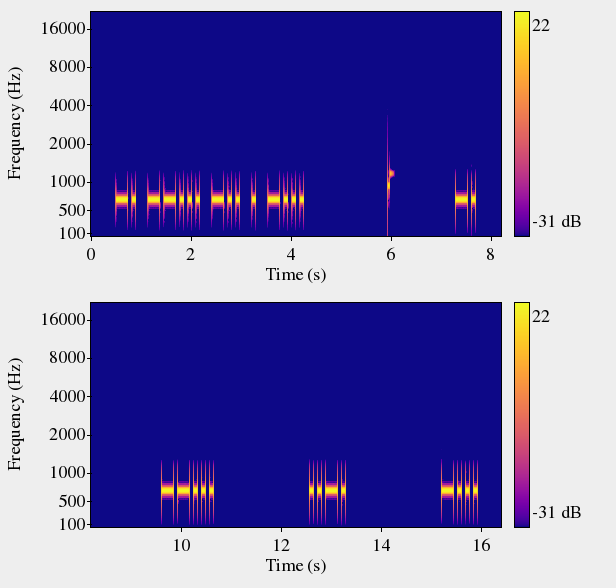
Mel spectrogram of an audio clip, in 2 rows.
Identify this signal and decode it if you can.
Morse code, heard as a keyed tone, about 15 wpm, spaced as for 7 wpm, 700 Hz. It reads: N7DEB N7FB
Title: USA Call Signs - 5 Characters - 8x Character Spacing - 15wpm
